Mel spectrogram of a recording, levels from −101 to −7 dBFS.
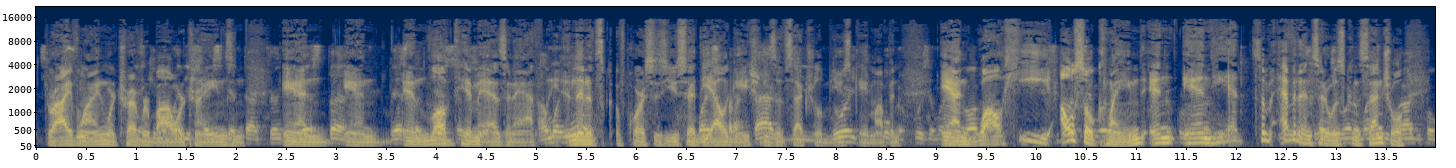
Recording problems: voice in the background; loud; throughout; 7 dB below the speech

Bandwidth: 15 kHz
